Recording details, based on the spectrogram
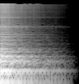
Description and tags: An electronic sound, usefull as percussion sound for a synthetic drum kit. Created with Metaphysical Function from Native
Instruments. Further edited using Cubase SX and mastered using Wavelab.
